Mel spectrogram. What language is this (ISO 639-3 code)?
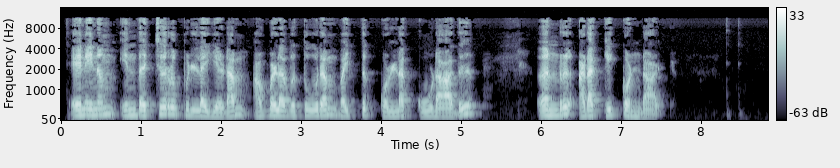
tam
